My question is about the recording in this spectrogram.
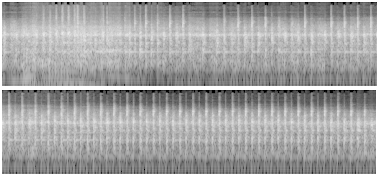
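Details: Suzuki Grand Vitara engine running with a hard, steady metallic knock about three times a second: a severe internal engine knock.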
